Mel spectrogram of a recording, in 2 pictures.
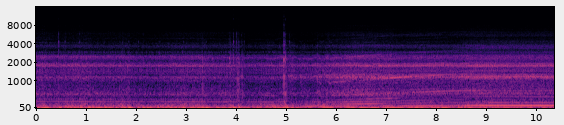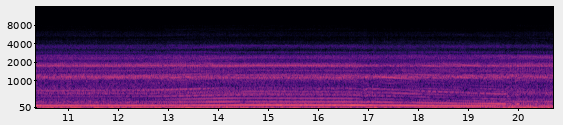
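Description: BMW K1300S inline-four engine, heard from on the bike while riding. It runs low and steady at first, climbs in pitch about six to eight seconds in as the bike accelerates, holds a steady speed, then drops again near the end as it slows. Two sharp clicks come about four and five seconds in.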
